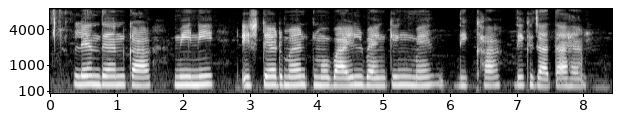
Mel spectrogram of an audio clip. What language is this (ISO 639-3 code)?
hin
